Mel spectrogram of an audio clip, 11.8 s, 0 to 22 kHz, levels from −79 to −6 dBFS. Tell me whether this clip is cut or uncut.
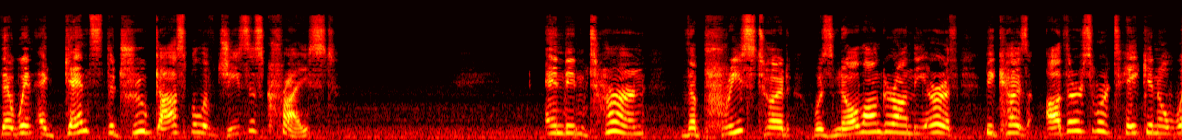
uncut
